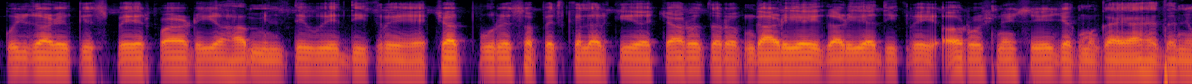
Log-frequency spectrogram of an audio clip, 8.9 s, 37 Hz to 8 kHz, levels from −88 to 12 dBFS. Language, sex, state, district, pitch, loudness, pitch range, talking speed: Hindi, male, Maharashtra, Aurangabad, 95 Hz, -22 LUFS, 90-95 Hz, 215 wpm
